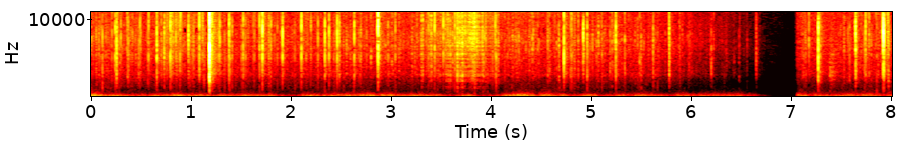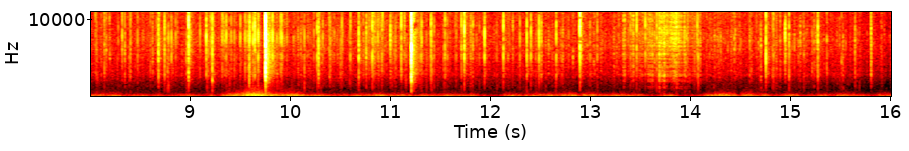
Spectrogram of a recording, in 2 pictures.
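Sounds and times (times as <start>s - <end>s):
sharp pops of fire: 0.0s - 6.2s, 7.1s - 16.0s
wood fire crackling: 0.0s - 6.4s, 7.1s - 16.0s
low rumble of burning: 0.0s - 16.0s.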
